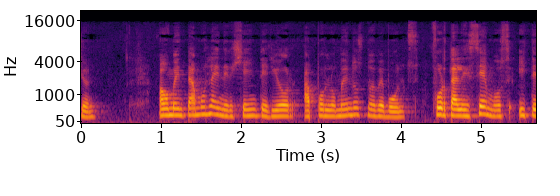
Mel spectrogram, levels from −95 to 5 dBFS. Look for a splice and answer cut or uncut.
cut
